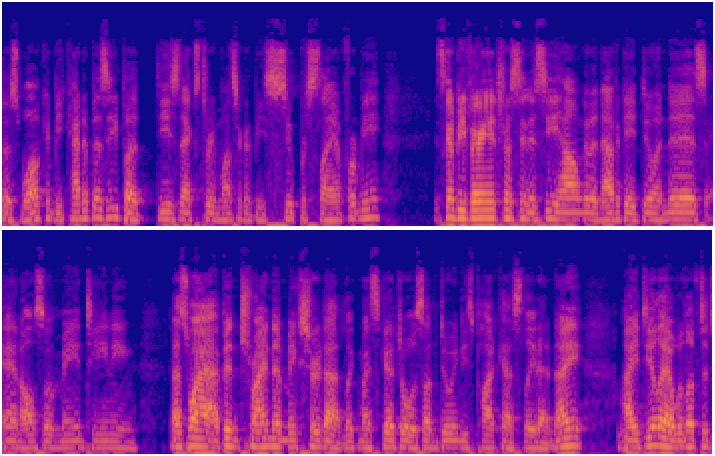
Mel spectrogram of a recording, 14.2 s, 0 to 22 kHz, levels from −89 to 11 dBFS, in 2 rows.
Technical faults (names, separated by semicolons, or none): channel delay (comb filtering)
